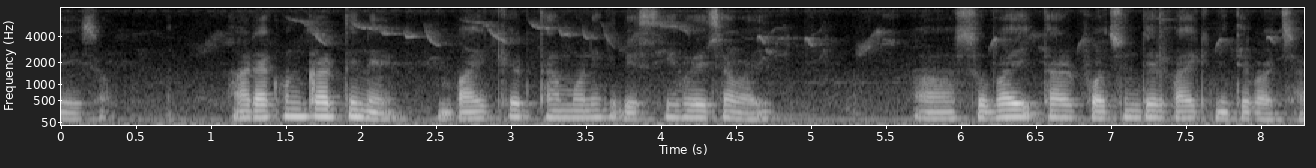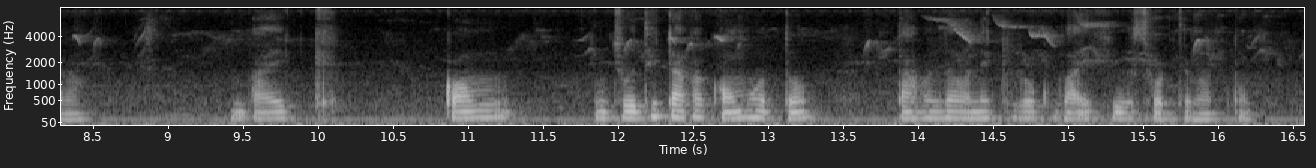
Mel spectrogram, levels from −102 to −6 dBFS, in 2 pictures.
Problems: constant background noise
